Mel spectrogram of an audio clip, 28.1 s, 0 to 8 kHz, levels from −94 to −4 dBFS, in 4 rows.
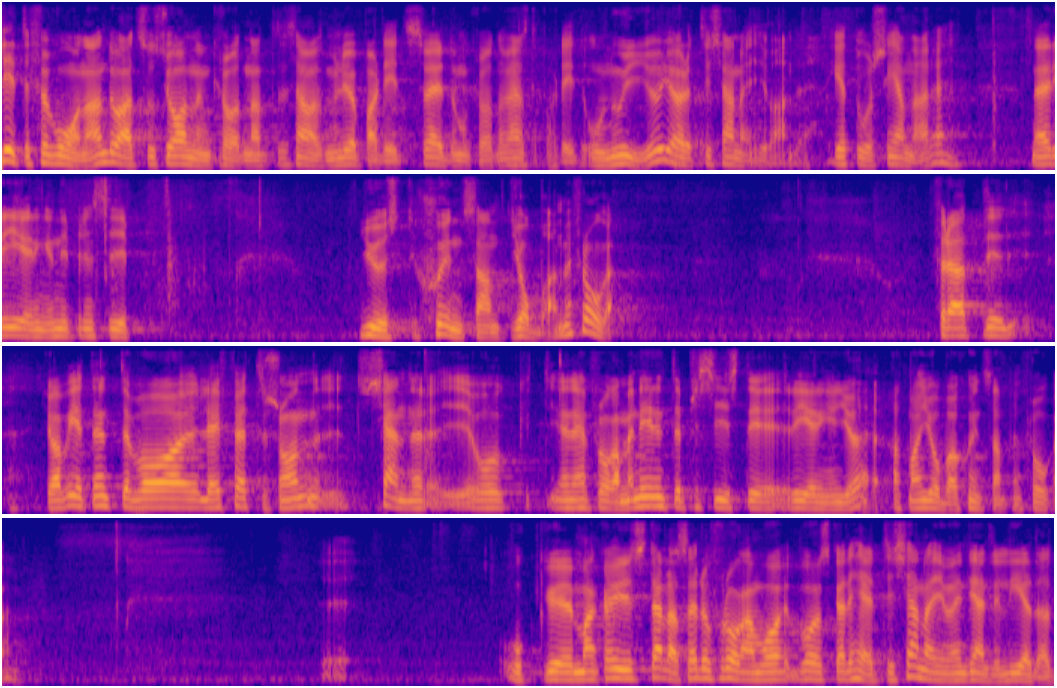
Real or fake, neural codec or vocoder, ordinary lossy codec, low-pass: real; none; none; 7.2 kHz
